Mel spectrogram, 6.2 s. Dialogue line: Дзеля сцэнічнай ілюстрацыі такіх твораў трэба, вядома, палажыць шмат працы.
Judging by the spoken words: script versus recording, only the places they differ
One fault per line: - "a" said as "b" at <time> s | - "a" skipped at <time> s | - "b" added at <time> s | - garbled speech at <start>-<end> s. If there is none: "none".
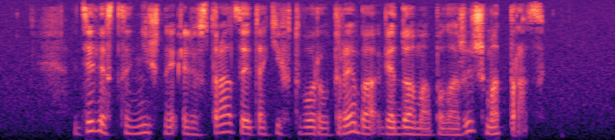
none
